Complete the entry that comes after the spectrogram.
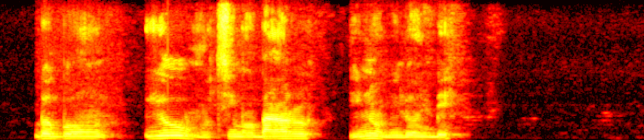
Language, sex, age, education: Yoruba, male, 15-29, tertiary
